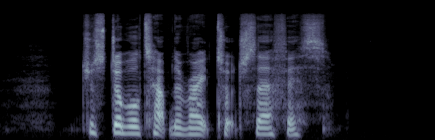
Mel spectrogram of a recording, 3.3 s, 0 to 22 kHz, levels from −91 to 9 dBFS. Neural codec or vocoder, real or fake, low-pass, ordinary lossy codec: none; real; 14.4 kHz; none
